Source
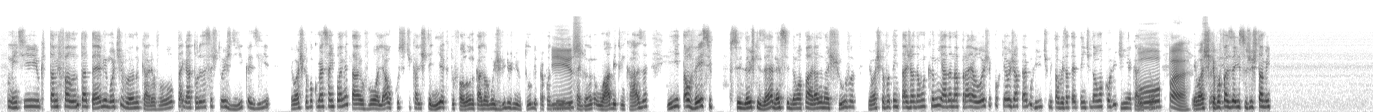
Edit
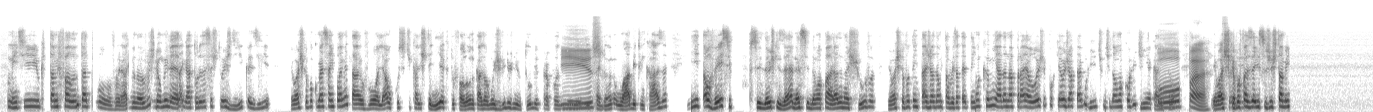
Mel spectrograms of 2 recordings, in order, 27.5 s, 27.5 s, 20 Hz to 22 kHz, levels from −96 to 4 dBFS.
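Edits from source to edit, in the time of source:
1.83–3.57 s: reverse
10.65–11.44 s: stretch 1.5×
12.71–13.42 s: fade out
21.00–21.70 s: move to 18.41 s

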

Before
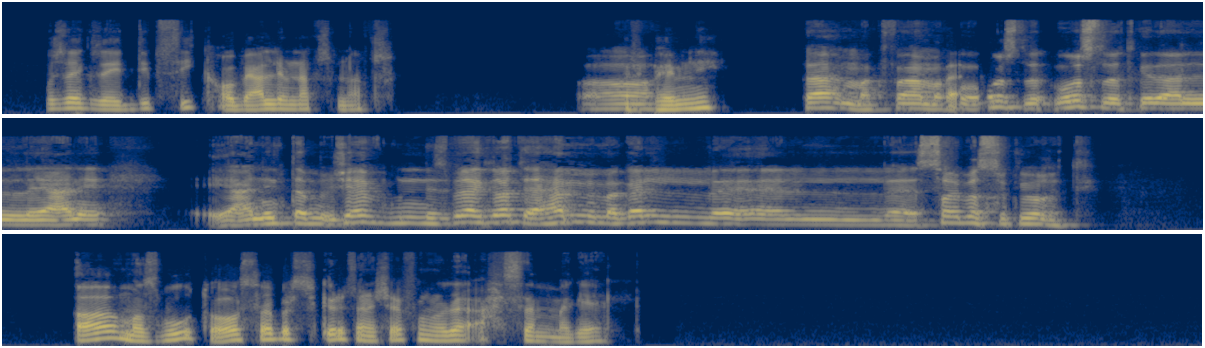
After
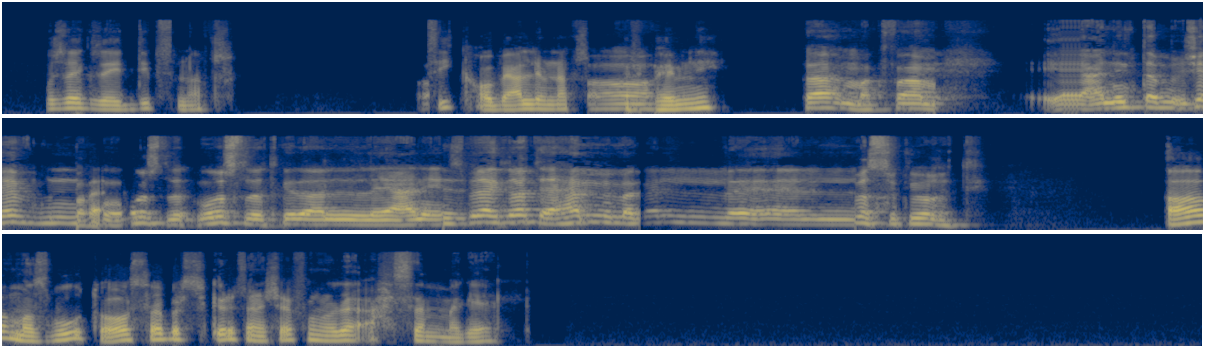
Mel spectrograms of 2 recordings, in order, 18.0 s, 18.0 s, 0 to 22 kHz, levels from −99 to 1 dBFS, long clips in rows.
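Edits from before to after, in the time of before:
0.84–1.64 s: move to 2.93 s
4.66–6.49 s: move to 8.13 s
7.12 s: stutter 0.02 s, 5 plays
9.11–9.60 s: fade in
10.19–10.82 s: delete

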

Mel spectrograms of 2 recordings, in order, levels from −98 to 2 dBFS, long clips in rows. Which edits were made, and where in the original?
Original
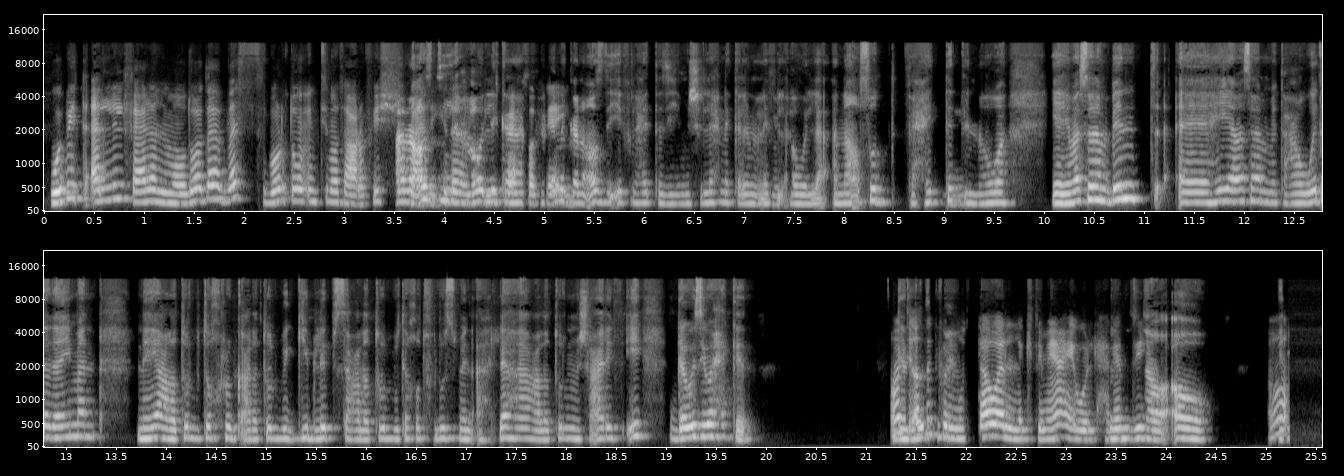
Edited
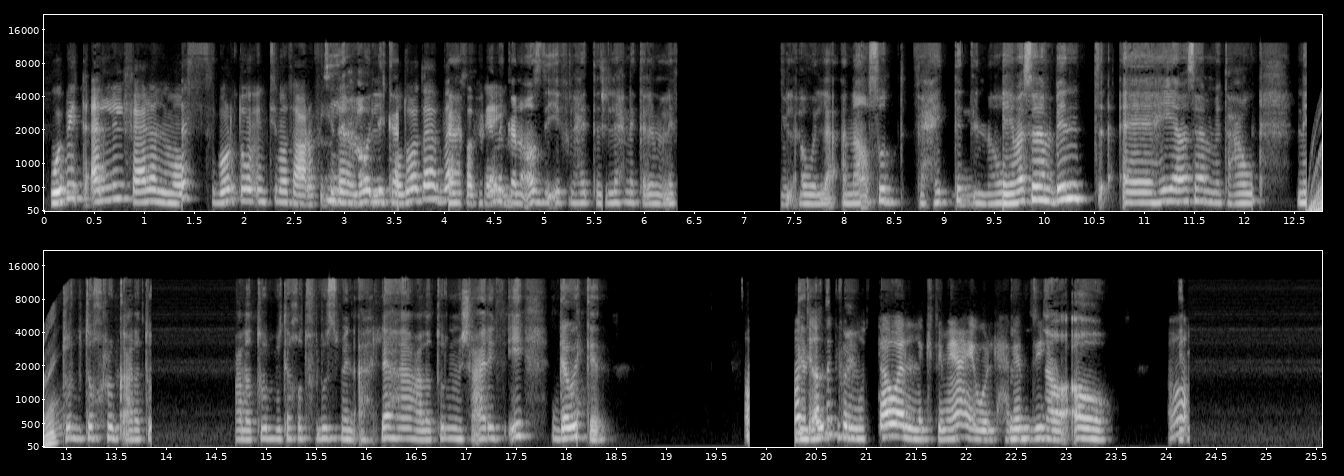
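1.38–1.89 s: move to 4.67 s
3.28–3.90 s: delete
6.20–6.53 s: delete
7.28 s: insert silence 1.04 s
9.50–10.15 s: delete
12.64–13.26 s: delete
13.80 s: tape start 0.42 s
15.03–15.88 s: room tone
19.29–19.57 s: delete
21.29 s: insert silence 0.46 s

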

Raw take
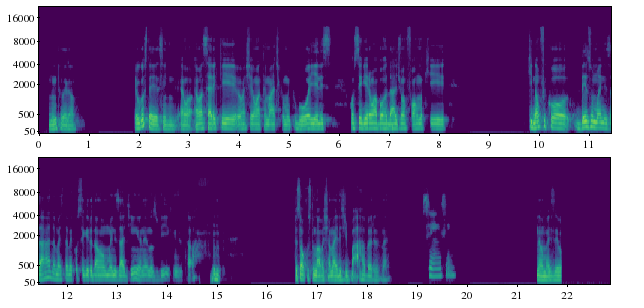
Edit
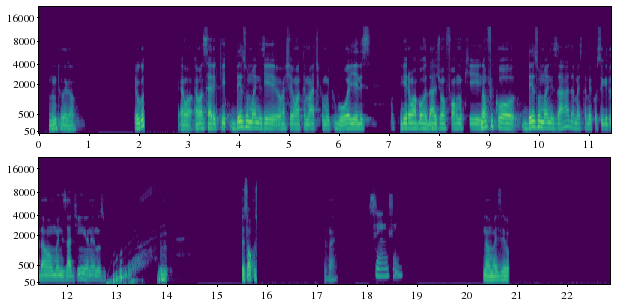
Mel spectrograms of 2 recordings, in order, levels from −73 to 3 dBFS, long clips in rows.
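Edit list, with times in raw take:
2.10–2.79 s: room tone
5.63–6.44 s: studio fade out
8.05–9.90 s: delete
10.62–11.41 s: copy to 3.72 s
13.84 s: tape start 1.16 s
16.86–18.22 s: room tone

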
